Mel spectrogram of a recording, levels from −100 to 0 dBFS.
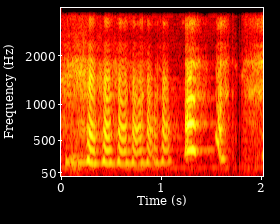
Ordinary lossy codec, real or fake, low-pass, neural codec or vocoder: none; real; 3.6 kHz; none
